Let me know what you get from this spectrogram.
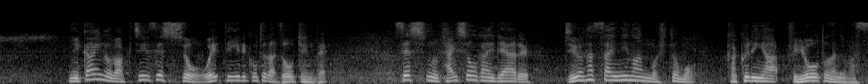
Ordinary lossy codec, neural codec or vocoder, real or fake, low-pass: none; codec, 16 kHz, 1.1 kbps, Voila-Tokenizer; fake; none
